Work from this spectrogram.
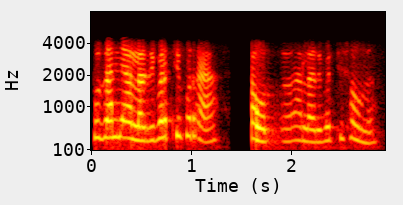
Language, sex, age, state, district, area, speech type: Bodo, female, 18-30, Assam, Udalguri, rural, conversation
